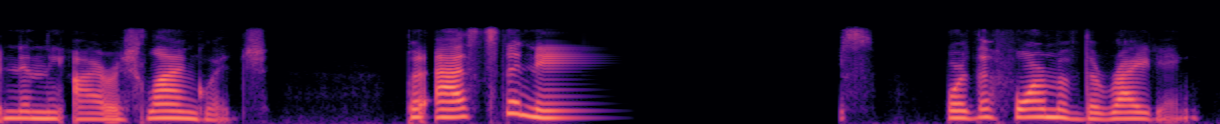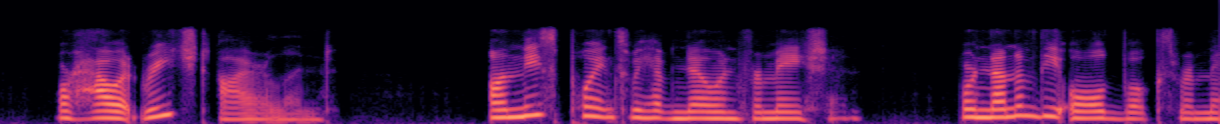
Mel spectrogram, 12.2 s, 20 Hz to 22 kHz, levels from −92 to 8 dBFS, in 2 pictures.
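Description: Speech carried over a call codec, band-limited to about 8 kHz. From 2.73 to 4.23 s a long network dropout likely occurs. The last sound fades into silence lasting about 1.09 s, and roughly 1.5 s of audio never returns.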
